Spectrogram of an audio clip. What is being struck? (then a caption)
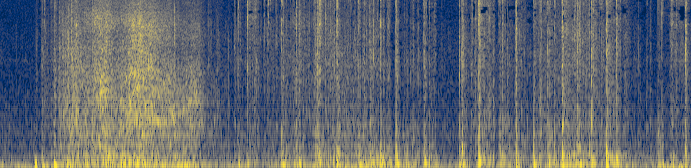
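Bundle of dry spaghetti tapped with long nails. A handful of dry yellow spaghetti sticks, held near the face, is rubbed and tapped with long foil-covered nail tips. It opens with about two seconds of a bright, crinkly rubbing hiss. That gives way to a rapid, irregular run of sharp, dry clicks and snaps that cut off almost instantly.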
